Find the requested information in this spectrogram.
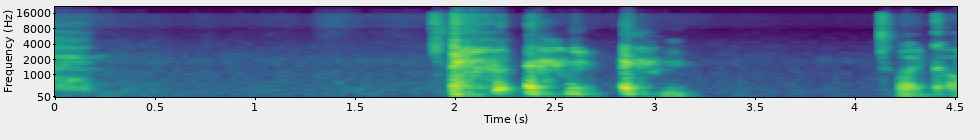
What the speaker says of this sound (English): that cough is strong.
